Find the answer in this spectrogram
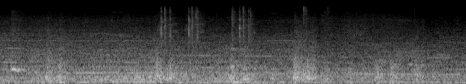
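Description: Shizuoka Railway 1000 series electric train running along the line, heard from inside the front car: a steady rumble of wheels on rail with a few sharp clacks about halfway through.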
